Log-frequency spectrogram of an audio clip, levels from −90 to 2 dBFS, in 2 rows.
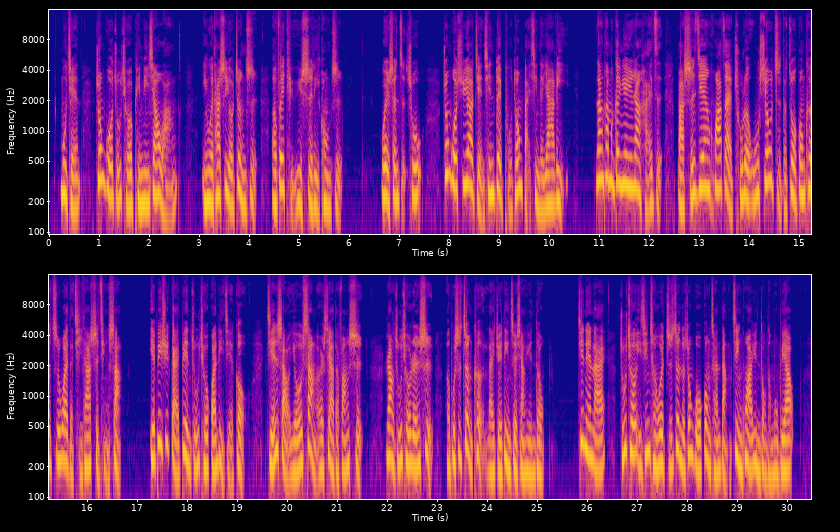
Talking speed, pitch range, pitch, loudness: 270 characters per minute, 185-260 Hz, 215 Hz, -16 LUFS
